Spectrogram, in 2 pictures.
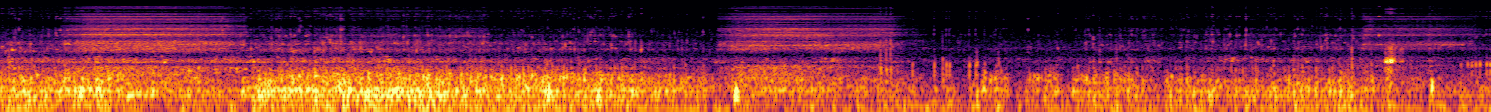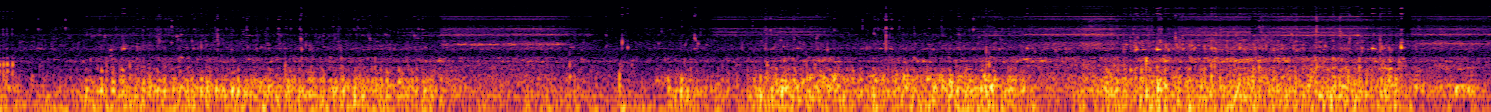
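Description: Scuba diver breathing through a regulator underwater: a short hiss on each inhale, then a longer low rush of exhaled bubbles, repeating about four times.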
